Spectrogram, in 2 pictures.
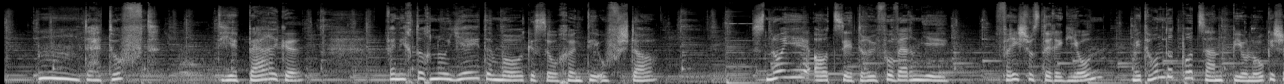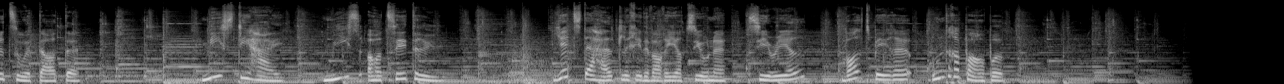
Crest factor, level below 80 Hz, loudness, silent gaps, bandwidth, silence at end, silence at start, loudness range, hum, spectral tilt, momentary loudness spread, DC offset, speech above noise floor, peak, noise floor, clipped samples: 14 dB; -38 dBFS; -17 LUFS; none; 19.5 kHz; 1.1 s; 0.05 s; 2 LU; none; -5 dB/octave; 13 LU; under 0.1%; over 74 dB; -4 dBFS; under -90 dBFS; under 0.1%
